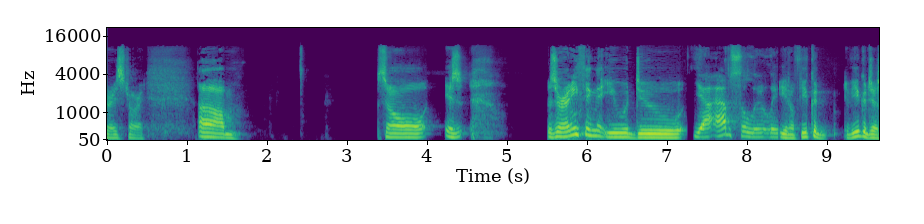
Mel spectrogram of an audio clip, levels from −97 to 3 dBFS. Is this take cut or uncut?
cut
